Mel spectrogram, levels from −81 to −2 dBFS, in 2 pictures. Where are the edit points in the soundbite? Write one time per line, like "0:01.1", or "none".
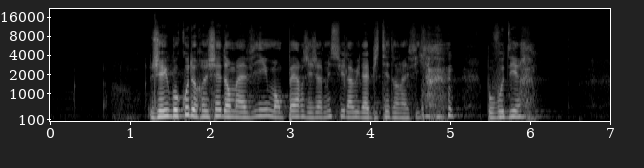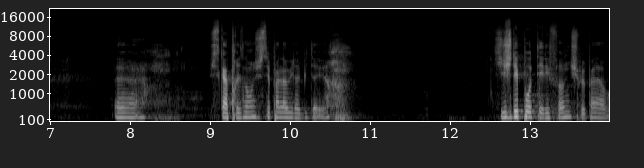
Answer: none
